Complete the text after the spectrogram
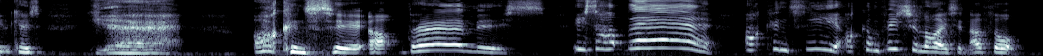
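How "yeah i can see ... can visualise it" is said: put-on excited boy. Boy delighted he finally gets it.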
